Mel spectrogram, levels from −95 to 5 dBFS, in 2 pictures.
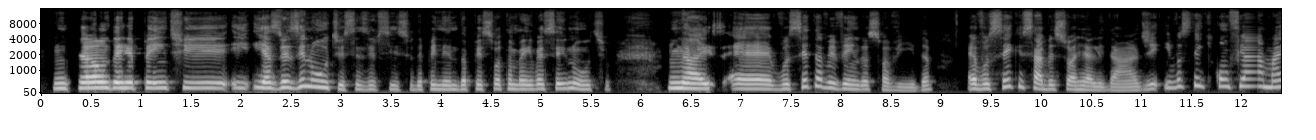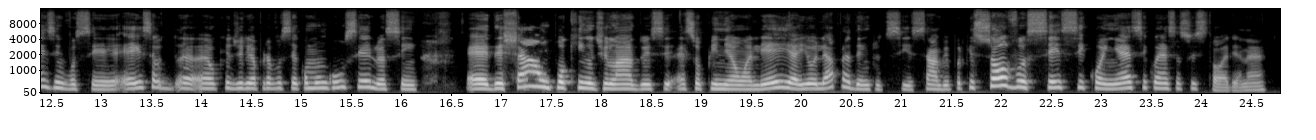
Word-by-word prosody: Então, 240 +3 +7
de 240 0 +7
repente 240 +1 +2
e 235 -1 -2
e 260 -2 +2
às 235 -2 +4
vezes, 260 +1 +2
inútil 275 -8 +2
esse 185 +2 -7
exercício, 175 0 -9
dependendo 180 +1 -4
da 185 - -1
pessoa 190 +2 -5
também, 190 -1 -2
vai 200 +1 -1
ser 210 +2 -1
inútil. 200 -5 -3 0.6
Mas, 225 -3 +6 0.2
eh, 200 -1 +2
você 200 +8 -4
tá 315 +2 -2
vivendo 205 -8 -3
a - - -4
sua 170 -2 -8
vida, 140 +4 -9 0.3
é 205 - +2
você 210 +9 -3
que 295 +1 -7
sabe 230 -8 -2
a - - -7
sua 185 -1 -4
realidade, 145 +1 -6
e - - -7
você 295 +1 -7
tem 340 -3 -3
que - - -34
confiar 310 0 -4
mais 275 0 -2
em 245 - +2
você, 195 -2 -7 0.3
é 215 +2 0
esse 250 +3 -3
é 265 - -2
o 220 -4 -9
é 220 0 -1
o 215 - -4
que 220 +3 -6
eu 230 - -5
diria 225 0 0
pra 225 +1 -4
você 225 0 -4
como 230 +1 -1
um 240 - +1
conselho 265 -1 -1
assim. 200 -2 -3 0.6
É 205 0 +7
deixar 220 +7 +3 0.2
um 265 - +5
pouquinho 245 -3 +3
de 215 +2 -1
lado 200 -2 +1
esse 200 +1 -2
essa 205 +1 -4
opinião 195 -3 0
alheia 215 +5 +3
e 200 - +2
olhar 225 +6 +1
pra 275 -4 -3
dentro 185 -3 -4
de - - -18
si, 175 -2 -8
sabe. 185 0 -4
Porque 225 +7 -7
só 325 +7 +6
você 260 -1 0
se 260 0 -7
conhece 235 +2 0
e - - -24
conhece 225 -3 -3
a - - -10
sua 215 +1 -10
história, 135 - -9
né. 155 +3 -9
215 Hz, 200 wpm, -23 LUFS, 190-245 Hz, 0.6 s, Então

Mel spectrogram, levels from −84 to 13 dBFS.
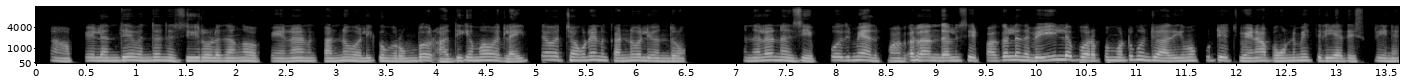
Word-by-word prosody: நான் 180 -4 -4
அப்பேலருந்தே 195 +2 0
வந்து 190 +1 +1
அந்த 195 -1 +2
0ல 190 -1 +3
தாங்க 180 +1 +1
வப்பேன். 170 -1 -4
ஏன்னா 175 +2 +1
எனக்கு 180 0 -3
கண் 170 +3 +1
வலிக்கும் 175 0 0
ரொம்ப, 170 +4 0 0.2
அதிகமா 190 +6 0 0.3
லைட்டா 175 +9 -4
வச்சா 215 -1 -2
கூட 210 +3 -1
எனக்கு 205 -3 -3
கண் 180 +2 +1
வலி 190 -2 +1
வந்துரும். 165 -1 -1 0.5
அதனால 185 +3 -1
நான் 195 -3 +1
ஜீ 180 - -1
எப்போதுமே 210 +5 -2
அது 185 - -1
பகலா 200 +5 +1
இருந்தாலும் 190 0 0
சரி, 195 -3 +1
பகல்ல 230 +6 +1
அந்த 205 - +1
வெயில்ல 240 +6 +3
போறப்போ 200 0 +1
மட்டும் 215 +5 0
கொஞ்சம் 205 -4 +2
அதிகமா 185 +3 +1
கூட்டி 205 0 -3
வச்சுக்குவேன் 180 -1 -1
ஏனா 185 - +1
அப்போ 180 - -3
ஒண்ணுமே 185 +2 +1
தெரியாதே 175 -2 +1
ஸ்க்ரீனு. 170 -3 -2
190 Hz, 185 wpm, -23 LUFS, 180-200 Hz, 0.5 s, 0ல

